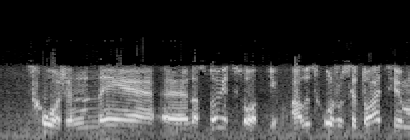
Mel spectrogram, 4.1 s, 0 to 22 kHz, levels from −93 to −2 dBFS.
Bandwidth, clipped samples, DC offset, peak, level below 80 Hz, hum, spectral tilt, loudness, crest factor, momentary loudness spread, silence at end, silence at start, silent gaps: 4.7 kHz; under 0.1%; under 0.1%; -6 dBFS; -54 dBFS; none; -0.5 dB/octave; -18 LUFS; 14 dB; 5 LU; 0 s; 0.3 s; none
